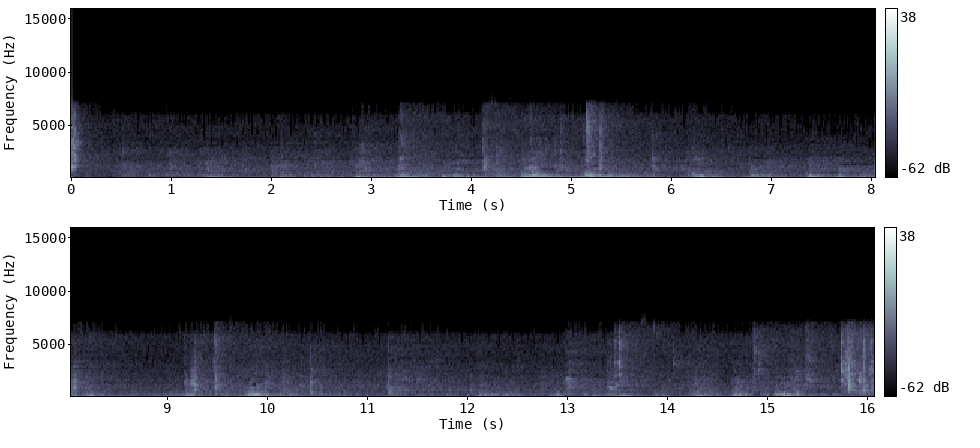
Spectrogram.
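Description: Irregular light knocks, taps and scrapes of plastic parts and small fasteners being handled and fitted by hand as a motorcycle's air box cover is put back on, with a few louder knocks along the way.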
